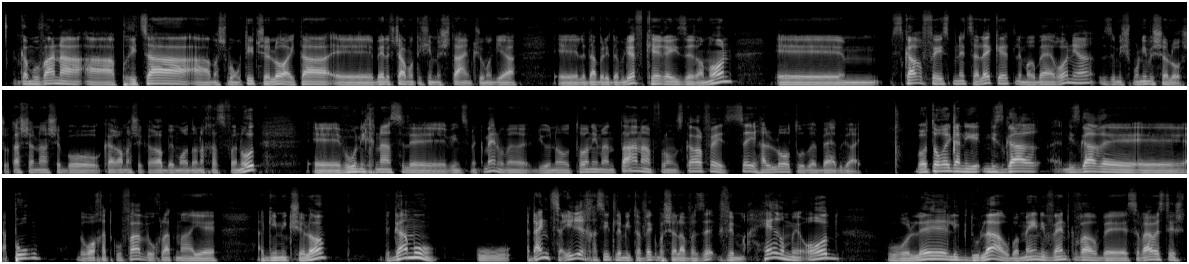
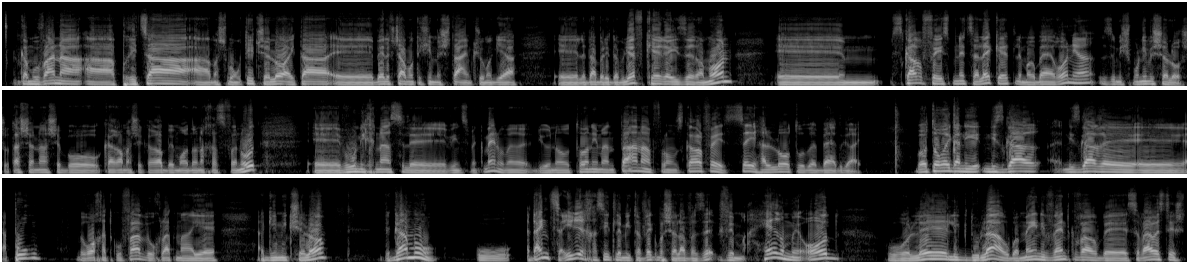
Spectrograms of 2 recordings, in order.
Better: first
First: none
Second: distortion; slight; 5% of the sound clipped

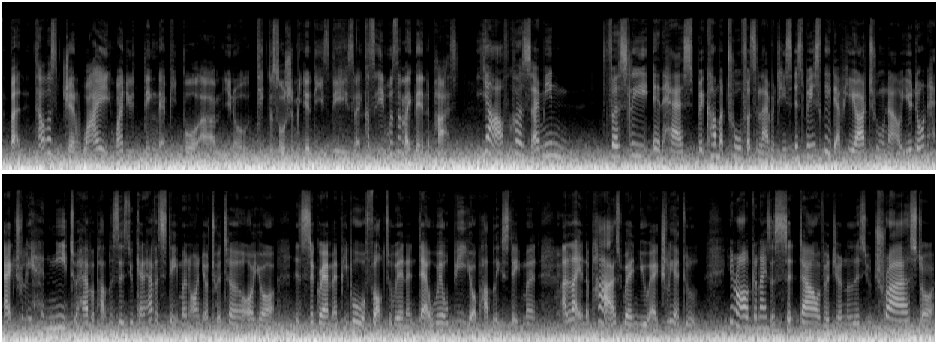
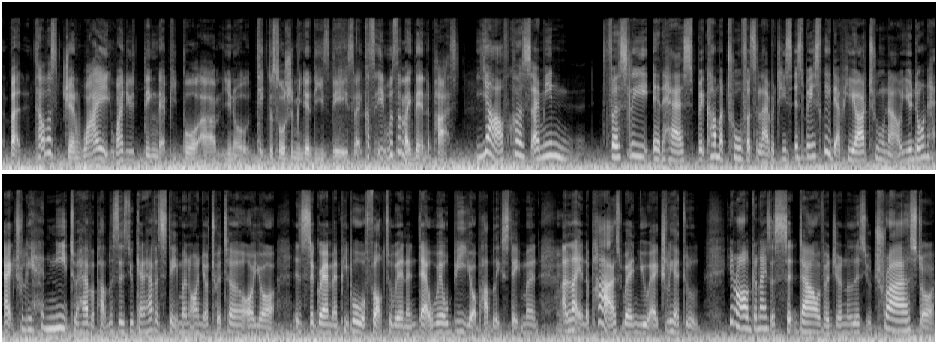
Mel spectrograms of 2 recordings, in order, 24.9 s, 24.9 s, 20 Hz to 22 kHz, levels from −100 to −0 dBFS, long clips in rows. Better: second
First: low rumble; loud; throughout; 1 dB below the speech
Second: low rumble; faint; throughout; 25 dB below the speech

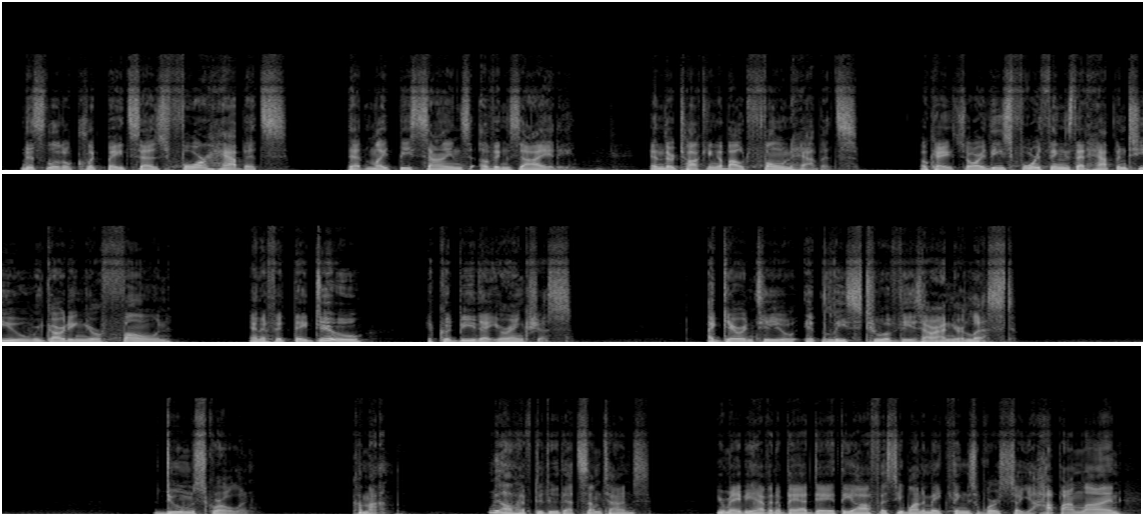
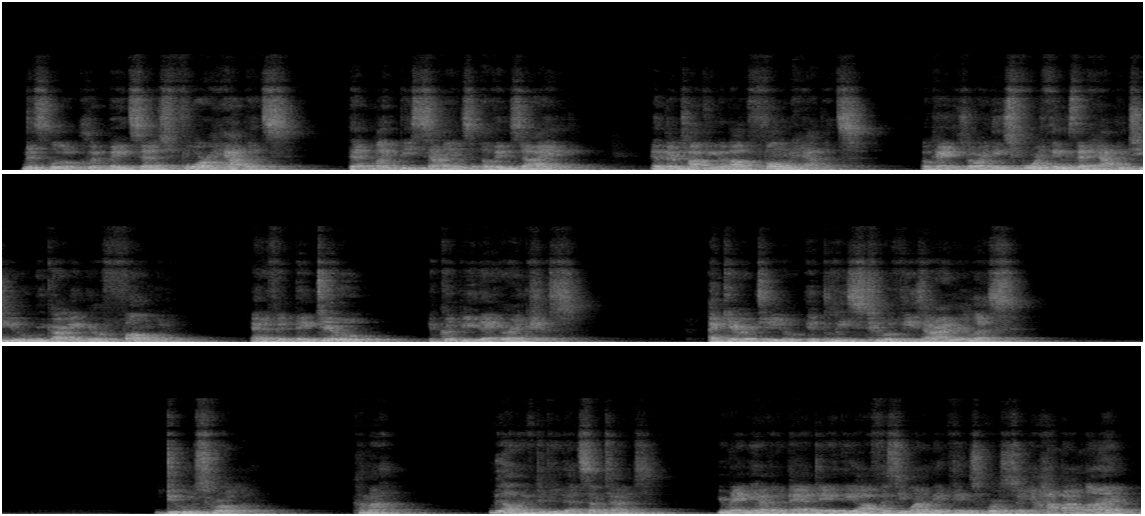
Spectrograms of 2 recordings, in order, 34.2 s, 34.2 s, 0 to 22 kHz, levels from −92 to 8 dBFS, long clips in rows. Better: first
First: none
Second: off-mic speech; far // room echo; noticeable; dies away in 0.8 s

